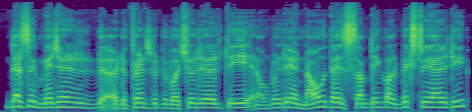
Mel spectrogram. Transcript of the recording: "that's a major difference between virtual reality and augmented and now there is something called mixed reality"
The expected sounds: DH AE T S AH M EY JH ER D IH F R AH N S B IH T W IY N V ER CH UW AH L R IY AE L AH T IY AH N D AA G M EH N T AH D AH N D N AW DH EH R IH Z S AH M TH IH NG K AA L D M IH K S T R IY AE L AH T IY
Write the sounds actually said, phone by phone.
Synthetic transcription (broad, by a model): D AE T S AH M EY JH ER D IH F R AH N S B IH T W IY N V ER CH UW AH L R IY AE L AH T IY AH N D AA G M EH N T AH AH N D N AW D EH R IH Z S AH M T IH NG K AA L D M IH K S T R IY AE L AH T IY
